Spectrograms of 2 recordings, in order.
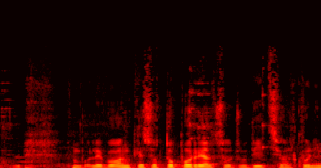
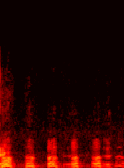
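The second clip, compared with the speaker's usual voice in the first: high giddy laugh. Acted. Journalist laughs in disbelief.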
